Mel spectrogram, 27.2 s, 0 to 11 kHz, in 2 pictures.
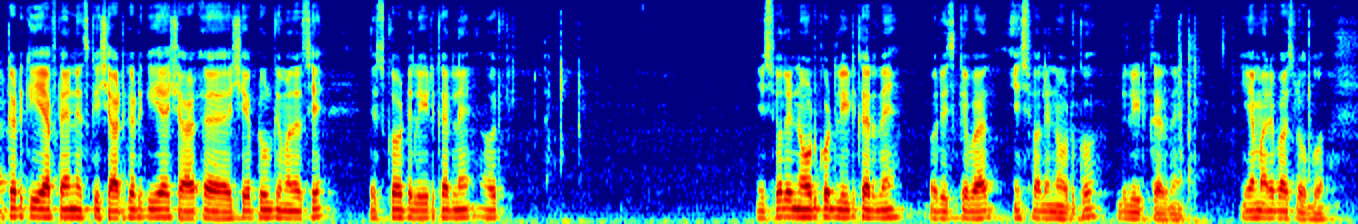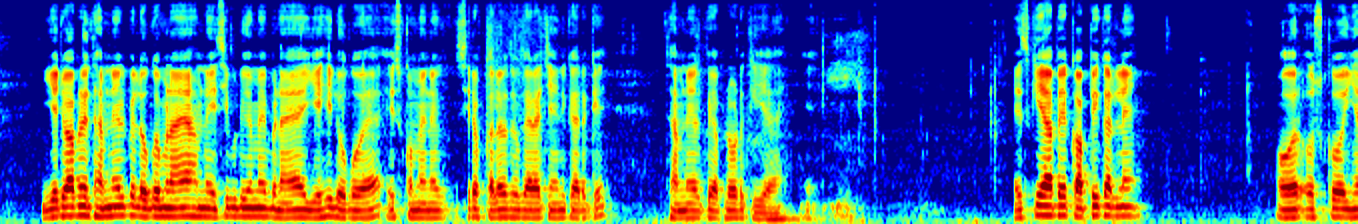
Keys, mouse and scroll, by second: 4.1 click, 4.5 Delete, 4.9 click, 7.0 scroll up 1, 8.7 Delete, 9.0 scroll down 1, 10.2 scroll up 1, 11.2 Delete, 11.7 scroll down 1, 12.4 ctrl+space, 12.7 scroll down 1, 12.9 Escape, 13.2 F3, 14.6 click, 15.3-15.7 scroll down 1, 15.9 click, 18.6 click, 20.4 click, 21.0 F2, 21.2 click, 21.8 Escape, 23.5 scroll down 1, 25.2 click, 25.7 right click, 26.5 F2, 26.7 click.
